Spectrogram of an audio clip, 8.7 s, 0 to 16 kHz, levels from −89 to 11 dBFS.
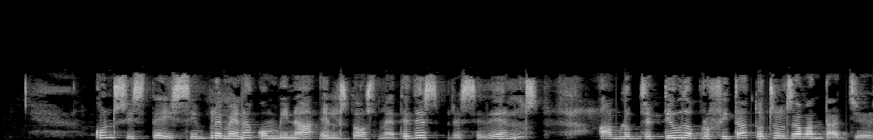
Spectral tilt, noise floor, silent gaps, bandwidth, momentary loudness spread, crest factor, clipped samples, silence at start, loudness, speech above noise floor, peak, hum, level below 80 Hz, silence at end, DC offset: -2 dB/octave; -45 dBFS; none; 8 kHz; 6 LU; 16 dB; under 0.1%; 0.95 s; -15 LUFS; 29 dB; 0 dBFS; none; -54 dBFS; 0 s; under 0.1%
